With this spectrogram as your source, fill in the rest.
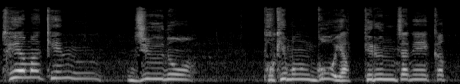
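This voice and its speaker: A man from Toyama with a Toyama dialect, telling a rambling, animated story as a radio show co-host in casual chat. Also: extremely high pitch, moderate pace, a little hiss or hum. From Toyama, Japan. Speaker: podcast co-host.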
